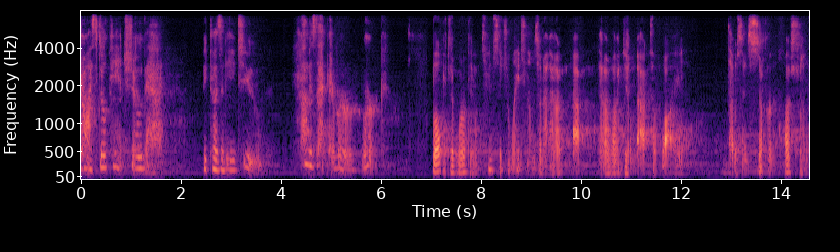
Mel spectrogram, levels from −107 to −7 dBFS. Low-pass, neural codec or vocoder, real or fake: 7.2 kHz; autoencoder, 22.05 kHz, a latent of 192 numbers a frame, VITS, trained on one speaker; fake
